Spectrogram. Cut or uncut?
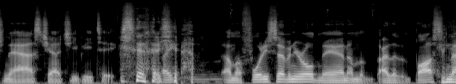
cut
